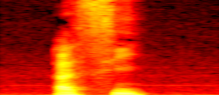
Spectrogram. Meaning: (adjective) sat, sat down, seated; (verb) 1. past participle of asseoir 2. first/second-person plural past historic of asseoir 3. masculine plural of assi
- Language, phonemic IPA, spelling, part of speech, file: French, /a.si/, assis, adjective / verb, Fr-assis.ogg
